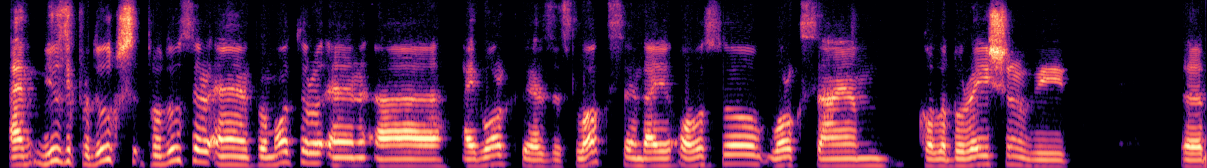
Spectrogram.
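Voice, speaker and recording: A man speaks very slowly in a low, mellow voice, pausing to search for words. His audio is dull and lo-fi, like an online call. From Serbia. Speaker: guest, music producer. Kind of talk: casual self-introduction.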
